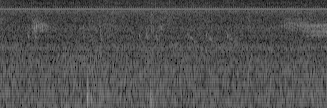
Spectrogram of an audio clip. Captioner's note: birdsong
